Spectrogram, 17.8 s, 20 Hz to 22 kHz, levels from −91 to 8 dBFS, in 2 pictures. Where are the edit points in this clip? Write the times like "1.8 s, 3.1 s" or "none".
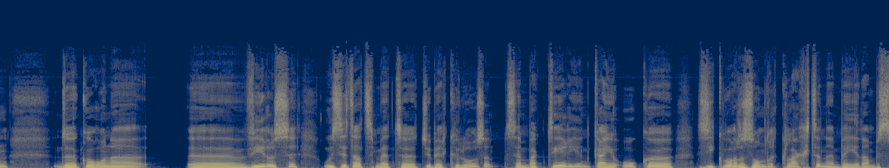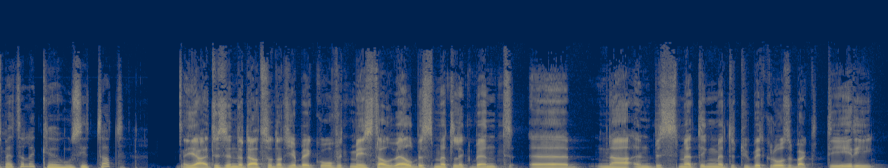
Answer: none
